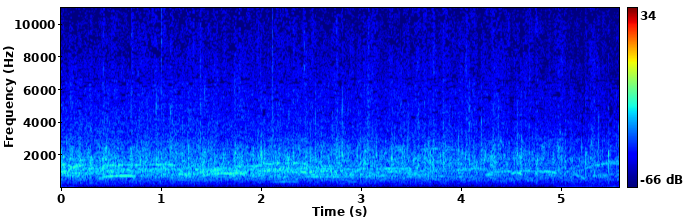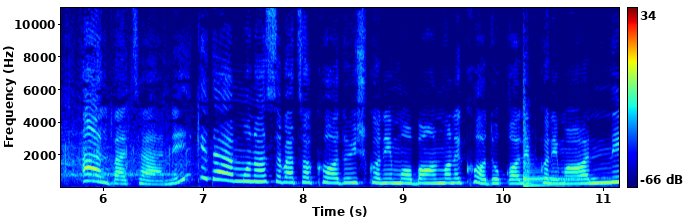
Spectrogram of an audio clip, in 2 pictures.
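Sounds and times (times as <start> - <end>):
whistles and cheers: 0.0 - 6.2
crowd applause: 0.0 - 6.8
speech: 6.0 - 11.1.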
